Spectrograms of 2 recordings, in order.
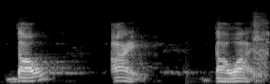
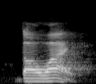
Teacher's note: হ্যাঁ, মনে রাখতে হবে যে এখানে ঠোঁটের কি কারবারটা চলে। দাওয়ায়, ঠোঁট গোল হয়ে আবার স্ফীত হয়ে গেল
